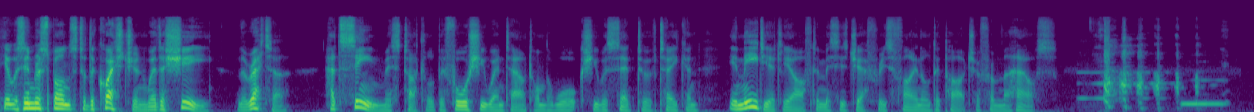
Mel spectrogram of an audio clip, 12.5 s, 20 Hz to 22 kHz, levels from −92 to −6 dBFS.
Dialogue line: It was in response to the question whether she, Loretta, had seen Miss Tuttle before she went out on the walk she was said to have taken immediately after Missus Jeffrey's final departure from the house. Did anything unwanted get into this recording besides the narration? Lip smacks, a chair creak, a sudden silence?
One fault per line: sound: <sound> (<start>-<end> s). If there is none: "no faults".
sound: laugh (10.8-12.3 s)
